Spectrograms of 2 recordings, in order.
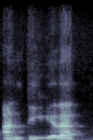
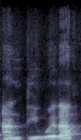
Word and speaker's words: antigüedad: por ejemplo tenemos antigüedad si antigüedad no llevar a la diéresis nosotros dijéramos antiguedad pero como la regla por palabra nos dice que la uv debe pronunciarse entonces se le pone la diéresis en la u haciendo referencia que cuando usted pronuncia la palabra tiene que decir antigüedad porque tiene que pronunciar entonces ese mismo elemento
